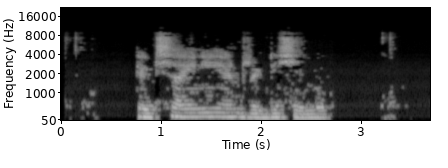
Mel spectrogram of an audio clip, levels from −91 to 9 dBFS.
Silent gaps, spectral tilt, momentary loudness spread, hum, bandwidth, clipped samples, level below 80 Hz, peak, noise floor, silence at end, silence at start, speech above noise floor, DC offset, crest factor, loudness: none; -4 dB/octave; 21 LU; none; 9.6 kHz; under 0.1%; -60 dBFS; -6 dBFS; -49 dBFS; 0.35 s; 0.05 s; 28 dB; under 0.1%; 18 dB; -21 LUFS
